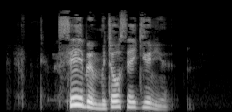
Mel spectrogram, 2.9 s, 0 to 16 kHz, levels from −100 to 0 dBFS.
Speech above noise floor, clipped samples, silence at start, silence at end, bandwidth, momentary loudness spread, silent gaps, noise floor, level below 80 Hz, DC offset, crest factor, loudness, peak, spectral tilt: 64 dB; under 0.1%; 0.75 s; 0.85 s; 9.8 kHz; 17 LU; none; -84 dBFS; -72 dBFS; under 0.1%; 18 dB; -21 LUFS; -6 dBFS; -6.5 dB/octave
